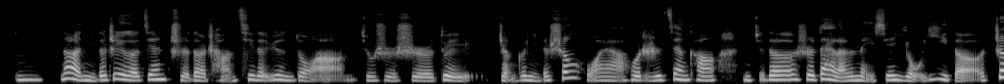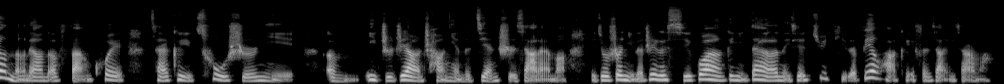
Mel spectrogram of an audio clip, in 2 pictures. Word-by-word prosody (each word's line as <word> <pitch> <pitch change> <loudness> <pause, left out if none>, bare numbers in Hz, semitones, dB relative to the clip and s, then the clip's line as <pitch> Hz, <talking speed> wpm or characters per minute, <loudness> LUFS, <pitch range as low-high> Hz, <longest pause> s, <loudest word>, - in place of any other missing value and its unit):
嗯， 210 0 -2 0.2
那 260 -1 +5
你 190 -2 -1
的 200 +4 0
这 235 +2 +1
个 190 -3 +2
坚 230 +3 +1
持 190 -6 -3
的 185 0 +1
长 175 - -5
期 220 +3 -2
的 195 - +1
运 200 -2 0
动 180 -1 -3
啊， - - 0 0.2
就 185 -2 -6
是 180 -2 -5
是 170 -2 -2
对 200 - 0 0.2
整 - - -2
个 195 - -1
你 190 -3 -1
的 180 +3 -3
生 295 +9 -1
活 180 - -3
呀， 180 -2 -3
或 195 +1 0
者 195 - -2
是 195 +2 +1
健 215 +2 +1
康， 195 -2 0 0.2
你 195 - -3
觉 190 - -6
得 215 +2 +3
是 225 -1 +2
带 230 0 +4
来 165 - +2
了 180 - 0
哪 195 +1 0
些 205 +3 +1
有 185 -4 -1
益 225 +1 -2
的 185 -2 +1
正 325 -4 +6
能 205 0 -1
量 175 -3 +1
的 175 - 0
反 210 +3 -1
馈， 210 -5 -1 0.2
才 175 -3 0
可 205 +2 -1
以 185 - -3
促 200 +1 -1
使 165 -2 -1
你， 185 +3 -5 0.3
嗯， 170 +7 -7
一 210 0 +3
直 175 -2 -2
这 205 +5 +5
样 175 -4 +6
常 190 - -2
年 165 - -5
地 - - -7
坚 175 +2 -1
持 175 - -2
下 - - +2
来 - - -1
吗？ - - -4 0.2
也 - - -5
就 190 0 +5
是 - - -4
说 220 - +7
你 200 -1 +3
的 - - -1
这 235 +3 +3
个 210 -1 +5
习 190 -2 -1
惯， 215 -1 +6
给 200 - 0
你 195 +1 -1
带 225 +2 +2
来 200 - +5
了 180 - +3
哪 185 +2 -2
些 200 +1 -1
具 265 +7 -8
体 - - -11
的 - - -2
变 305 +1 +3
化 - - -1
可 - - -11
以 - - -6
分 - - -7
享 - - -3
一 - - -7
下 - - -4
儿 - - -3
吗？ - - -12
195 Hz, 295 characters per minute, -23 LUFS, 185-215 Hz, 0.3 s, 说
